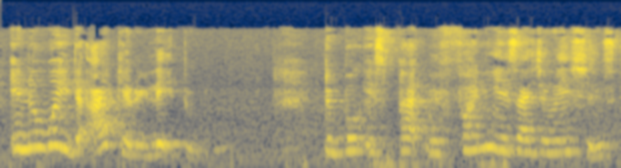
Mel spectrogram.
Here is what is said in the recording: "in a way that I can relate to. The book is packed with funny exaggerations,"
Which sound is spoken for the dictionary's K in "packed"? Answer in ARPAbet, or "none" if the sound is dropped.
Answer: none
